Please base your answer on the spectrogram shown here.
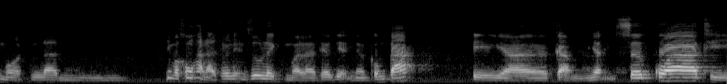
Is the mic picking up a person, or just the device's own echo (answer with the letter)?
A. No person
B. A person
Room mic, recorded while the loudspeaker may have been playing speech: A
